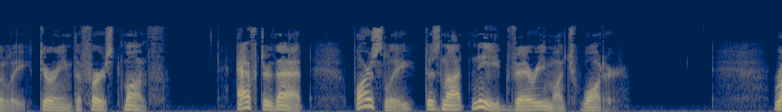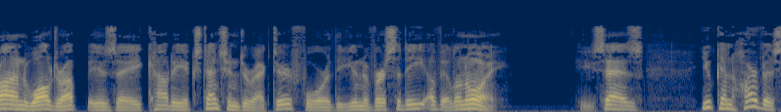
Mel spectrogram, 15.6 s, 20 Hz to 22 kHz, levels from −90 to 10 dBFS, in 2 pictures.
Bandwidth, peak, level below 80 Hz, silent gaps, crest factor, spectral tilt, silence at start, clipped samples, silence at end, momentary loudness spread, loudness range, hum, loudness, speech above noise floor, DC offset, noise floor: 8.8 kHz; -4 dBFS; -54 dBFS; none; 20 dB; -5.5 dB/octave; 0 s; under 0.1%; 0 s; 13 LU; 5 LU; none; -23 LUFS; 32 dB; under 0.1%; -54 dBFS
